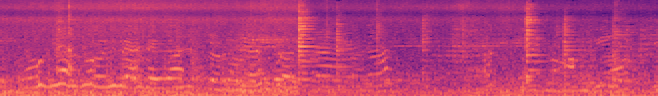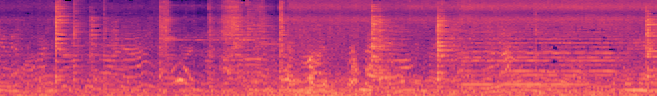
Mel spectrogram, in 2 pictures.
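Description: A metal spatula scrapes and clanks on a hot griddle.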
